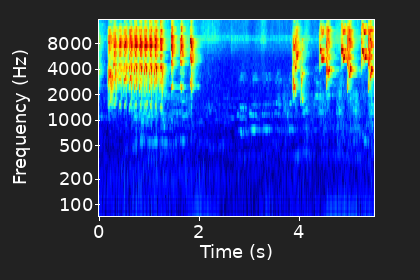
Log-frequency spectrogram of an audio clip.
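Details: Long-tailed shrike (cendet) song played as a masteran to prompt a quiet cendet to sing: bursts of harsh, rapid buzzy notes in rows, a pause, then further scratchy chattering phrases, with faint music underneath.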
